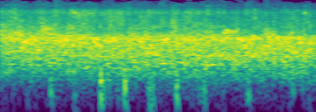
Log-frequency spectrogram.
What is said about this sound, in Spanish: Un aplauso otra vez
